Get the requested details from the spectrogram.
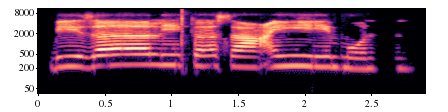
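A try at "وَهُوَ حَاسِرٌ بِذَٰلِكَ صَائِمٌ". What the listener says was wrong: Za. Ya, baik. Hati-hati. Agak mirip sin tadi.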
